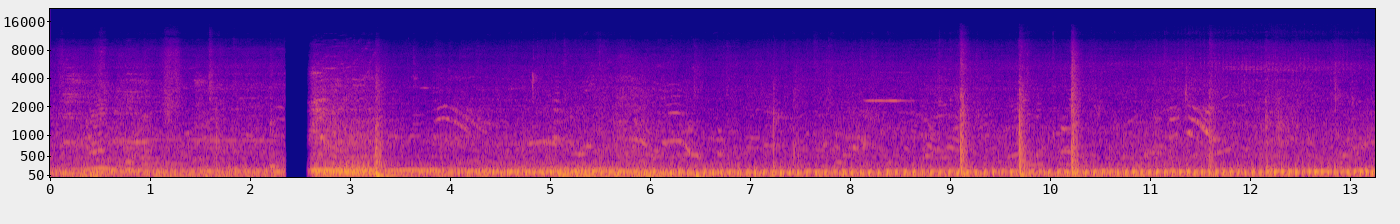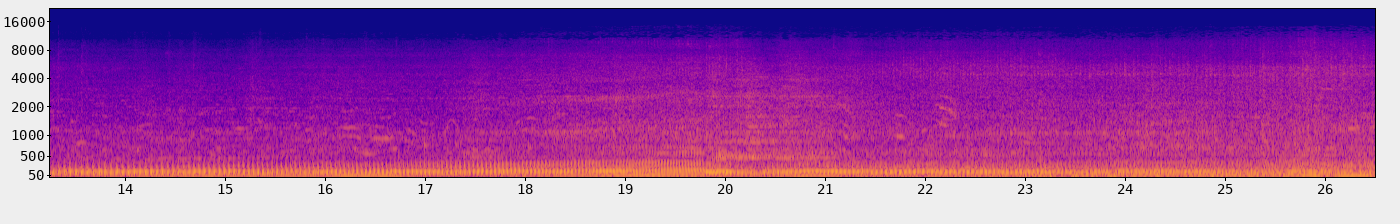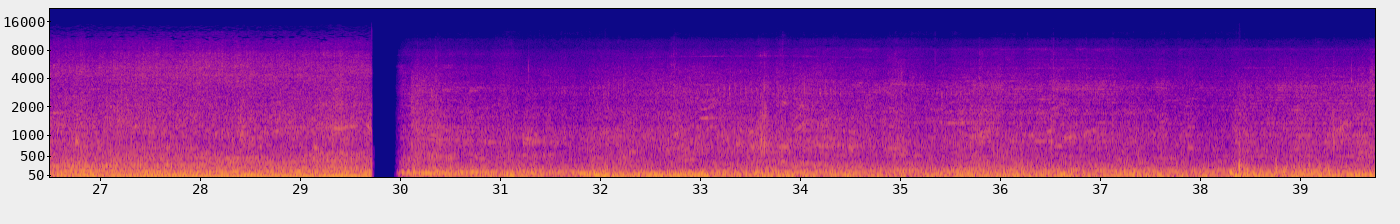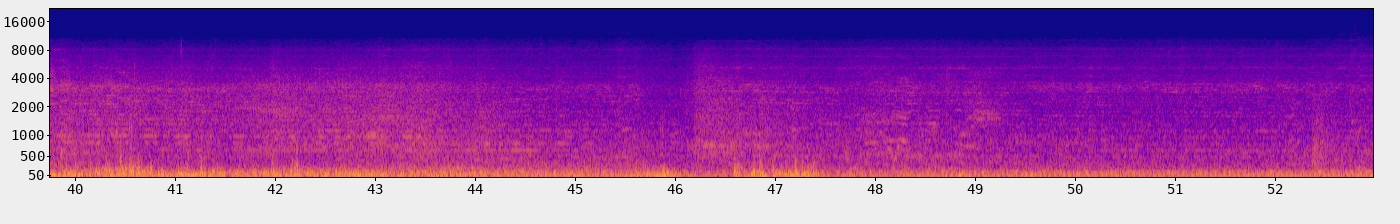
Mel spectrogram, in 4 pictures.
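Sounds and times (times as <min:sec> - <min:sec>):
motor vehicle engine running: 0:00.0 - 0:52.9.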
